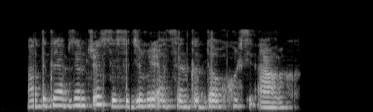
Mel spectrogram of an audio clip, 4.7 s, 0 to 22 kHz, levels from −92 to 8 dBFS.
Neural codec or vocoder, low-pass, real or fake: codec, 16 kHz, 16 kbps, FunCodec, trained on LibriTTS, 50 frames a second; 7.2 kHz; fake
